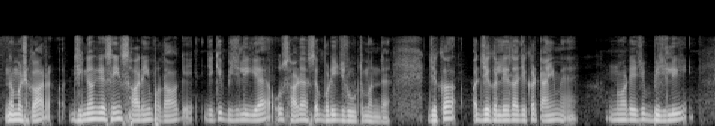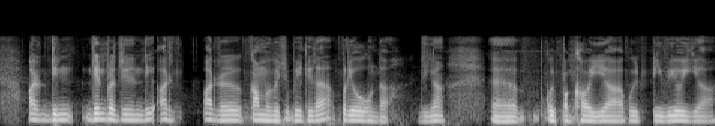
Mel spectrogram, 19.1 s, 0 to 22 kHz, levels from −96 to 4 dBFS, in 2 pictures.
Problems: none marked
